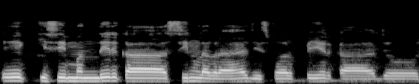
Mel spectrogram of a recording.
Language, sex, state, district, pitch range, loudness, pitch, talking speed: Hindi, male, Bihar, Sitamarhi, 135-155 Hz, -14 LUFS, 145 Hz, 200 wpm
